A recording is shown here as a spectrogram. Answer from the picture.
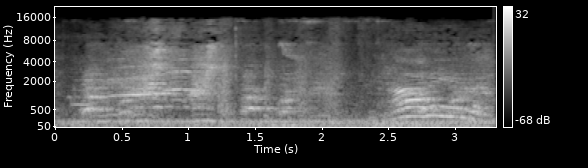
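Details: Pet Siberian Husky in Pangasinan, Philippines, during an attempted dog mating. High, thin whines rise and fall in short wavering bursts, mixed with people talking nearby.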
